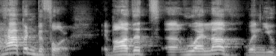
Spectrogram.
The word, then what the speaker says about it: Ebadot: I thought it was Ebadot. I thought that's how it's supposed to be pronounced. I call him Ebadot in my head as well, but no, it's Ibadat Hussain.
